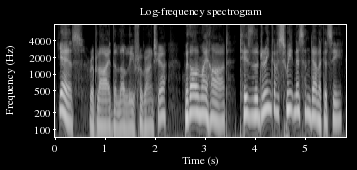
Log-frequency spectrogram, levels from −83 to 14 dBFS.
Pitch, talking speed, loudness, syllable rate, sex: 160 Hz, 165 wpm, -17 LUFS, 5.0 syllables/s, male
